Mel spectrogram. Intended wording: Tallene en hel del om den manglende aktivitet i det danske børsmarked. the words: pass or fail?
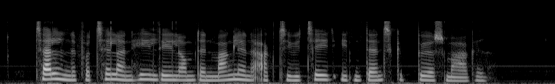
fail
